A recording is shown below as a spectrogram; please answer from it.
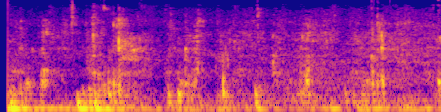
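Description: Cheetah lapping water from a metal bowl: a quick run of faint wet laps, about four a second.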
